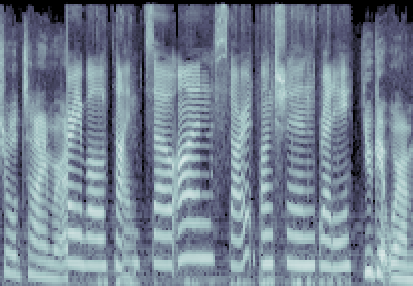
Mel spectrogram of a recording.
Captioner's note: sped up chatter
